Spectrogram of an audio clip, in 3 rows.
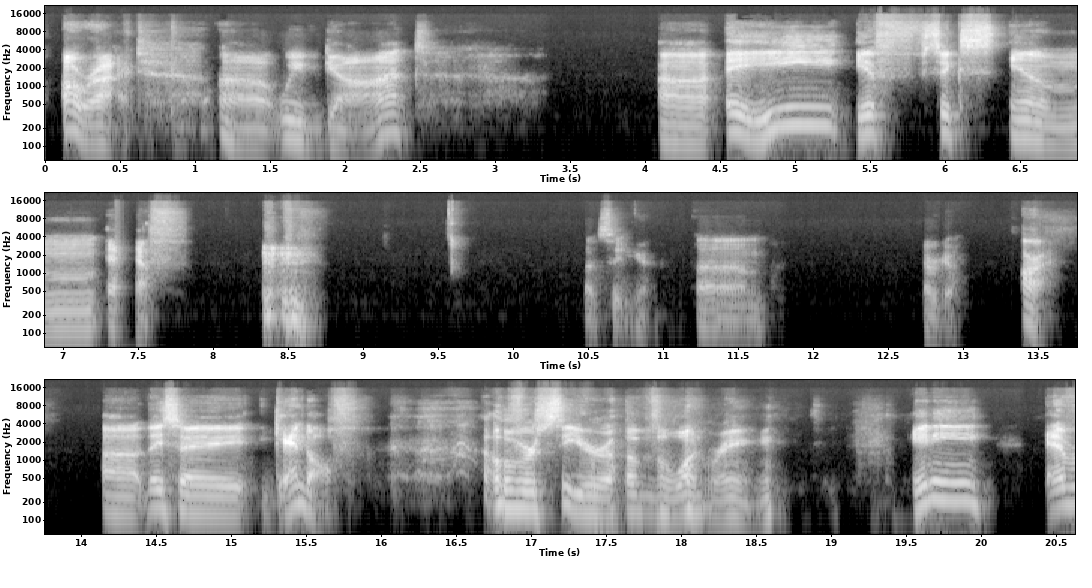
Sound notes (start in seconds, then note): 8.3 clears throat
